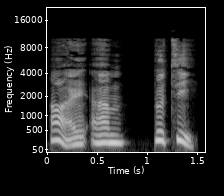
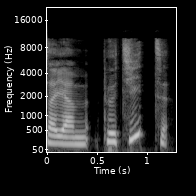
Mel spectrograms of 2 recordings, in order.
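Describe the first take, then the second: First: Petit slow, ending on i, t silent; masculine petit. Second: Petite with the final t sounded; feminine petite. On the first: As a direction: drop the t of petit slowly. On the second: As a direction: let the t of petite be heard. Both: Shown as a demonstration. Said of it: "And whereas".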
